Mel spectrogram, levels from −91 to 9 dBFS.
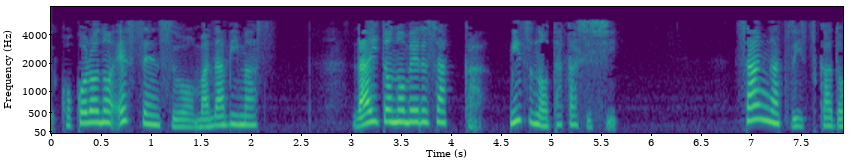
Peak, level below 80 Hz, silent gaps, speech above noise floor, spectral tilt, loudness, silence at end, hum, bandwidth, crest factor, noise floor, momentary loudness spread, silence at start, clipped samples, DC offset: -4 dBFS; -66 dBFS; none; 47 dB; -10 dB/octave; -22 LUFS; 0 s; none; 5.8 kHz; 20 dB; -69 dBFS; 15 LU; 0.15 s; under 0.1%; under 0.1%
